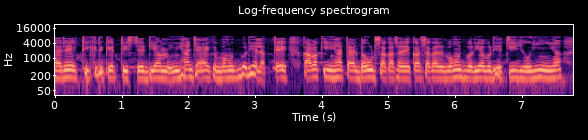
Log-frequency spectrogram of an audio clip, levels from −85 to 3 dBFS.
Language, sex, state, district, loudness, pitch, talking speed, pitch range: Chhattisgarhi, male, Chhattisgarh, Kabirdham, -16 LUFS, 165 Hz, 225 wpm, 160-175 Hz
